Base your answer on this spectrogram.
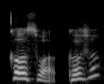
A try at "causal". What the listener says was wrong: no Co not causual there's no a at the end causal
